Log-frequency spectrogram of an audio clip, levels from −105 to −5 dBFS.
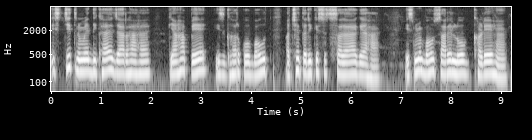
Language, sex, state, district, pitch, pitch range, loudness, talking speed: Hindi, male, Jharkhand, Palamu, 165 Hz, 155-180 Hz, -14 LUFS, 165 wpm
